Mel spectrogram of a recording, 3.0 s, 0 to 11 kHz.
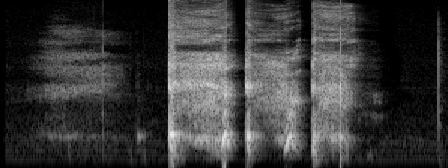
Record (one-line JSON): {"cough_length": "3.0 s", "cough_amplitude": 32768, "cough_signal_mean_std_ratio": 0.42, "survey_phase": "beta (2021-08-13 to 2022-03-07)", "age": "18-44", "gender": "Female", "wearing_mask": "No", "symptom_cough_any": true, "symptom_runny_or_blocked_nose": true, "symptom_shortness_of_breath": true, "symptom_fatigue": true, "symptom_headache": true, "symptom_onset": "3 days", "smoker_status": "Never smoked", "respiratory_condition_asthma": false, "respiratory_condition_other": false, "recruitment_source": "Test and Trace", "submission_delay": "2 days", "covid_test_result": "Positive", "covid_test_method": "RT-qPCR"}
